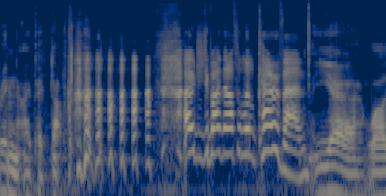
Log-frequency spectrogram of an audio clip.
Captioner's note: laughs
